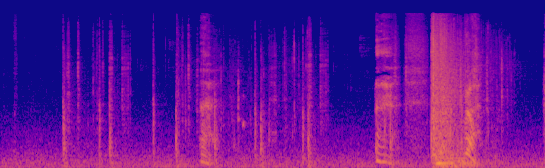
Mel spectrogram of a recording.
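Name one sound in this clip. Wooden beams creak and knock as hands grab them to climb.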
